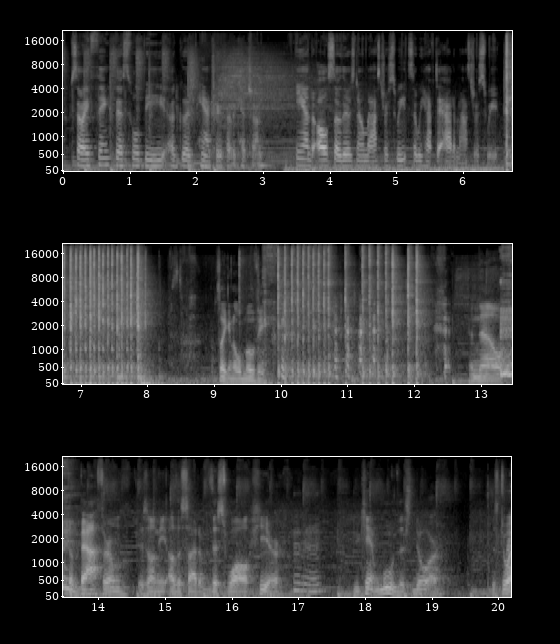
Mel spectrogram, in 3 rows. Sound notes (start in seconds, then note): 6.8 clicking; 10.6 laughing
